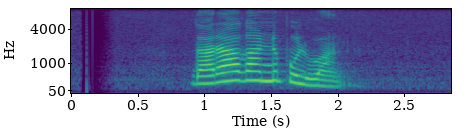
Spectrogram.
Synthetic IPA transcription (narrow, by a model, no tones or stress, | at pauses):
d̪aɾaːɡanːəpuluʋan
